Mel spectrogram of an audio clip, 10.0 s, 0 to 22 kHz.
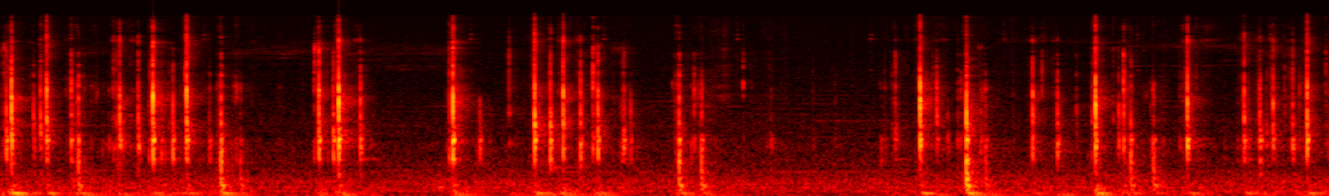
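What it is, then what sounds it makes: Plastic mechanical keyboard. Fingertips of both hands type softly on a cheap compact 68-key plastic mechanical keyboard with a hollow case, resting on a desk mat. Quick bursts of bright, clacky keystrokes with very short decay are broken by brief pauses, with little low-end weight.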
